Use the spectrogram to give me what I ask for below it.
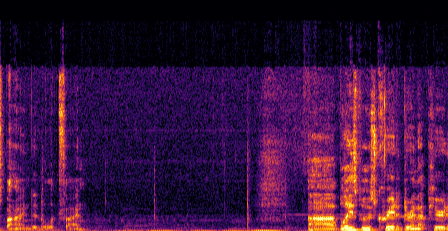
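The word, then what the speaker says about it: BlazBlue: In Japanese, they omit the Z, and the games are pronounced Bray Brew, but it's Blaze Blue.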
